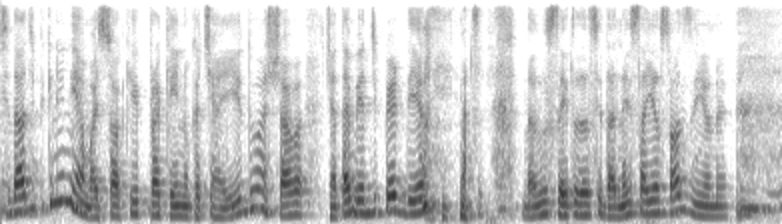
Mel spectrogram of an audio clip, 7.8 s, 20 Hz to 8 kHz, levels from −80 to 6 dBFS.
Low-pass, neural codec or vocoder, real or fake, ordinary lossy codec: 7.2 kHz; vocoder, 44.1 kHz, 128 mel bands every 256 samples, BigVGAN v2; fake; none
